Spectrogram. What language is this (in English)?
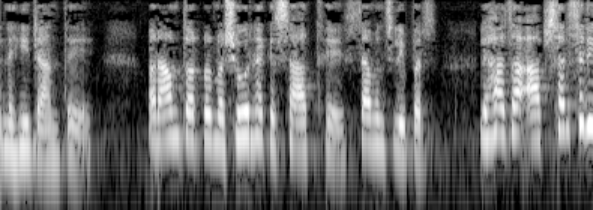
Urdu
